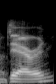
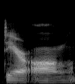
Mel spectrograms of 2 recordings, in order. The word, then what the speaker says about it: Derron: And nobody ever understood it because my name is spelled Derron. So Yeah. O-N next to G. So it's the Darren G. But O-N-G together, people always thought it was Darong.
